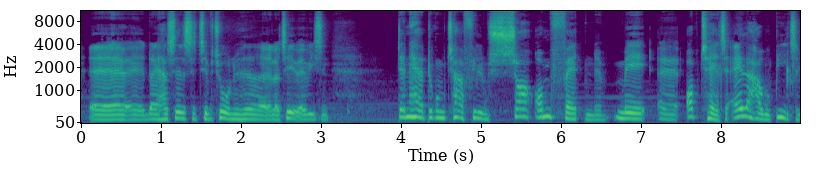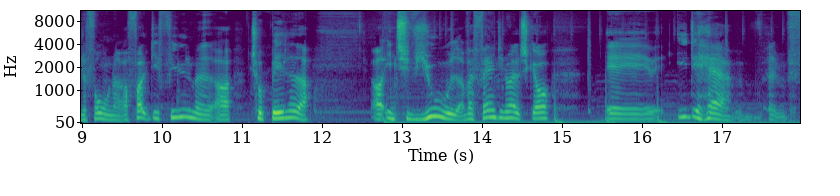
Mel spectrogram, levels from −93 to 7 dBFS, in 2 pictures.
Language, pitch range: Danish, 135-185 Hz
